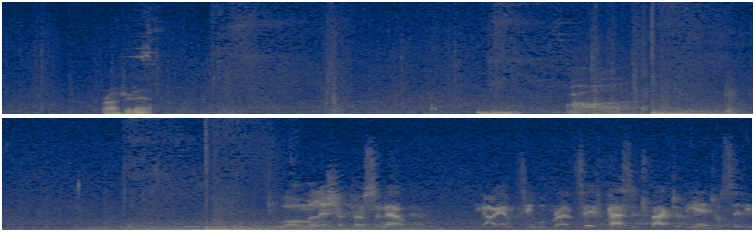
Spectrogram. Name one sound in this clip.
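A man talks with animation into a microphone, close up.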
